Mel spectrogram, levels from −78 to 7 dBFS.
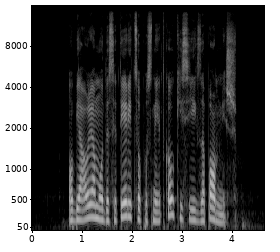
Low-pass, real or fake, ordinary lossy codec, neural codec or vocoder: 14.4 kHz; real; none; none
